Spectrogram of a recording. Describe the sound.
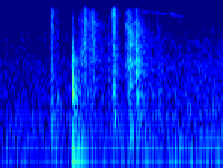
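A door being closed makes a few faint knocks and thuds, with one heavier low thump near the middle, amid quiet background noise.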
